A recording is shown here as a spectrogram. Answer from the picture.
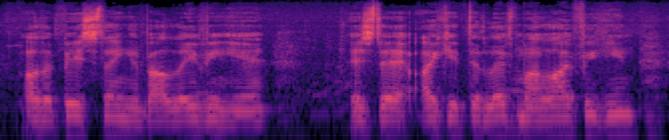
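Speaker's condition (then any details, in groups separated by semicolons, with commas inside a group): Traumatic brain injury; car accident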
